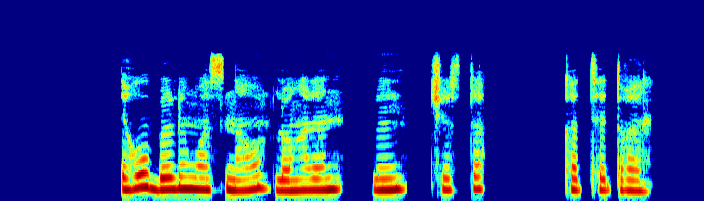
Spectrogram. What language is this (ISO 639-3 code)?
eng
